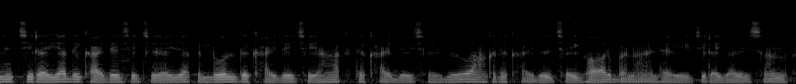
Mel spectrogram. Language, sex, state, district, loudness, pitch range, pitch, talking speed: Bajjika, male, Bihar, Vaishali, -41 LUFS, 105-115 Hz, 105 Hz, 190 wpm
